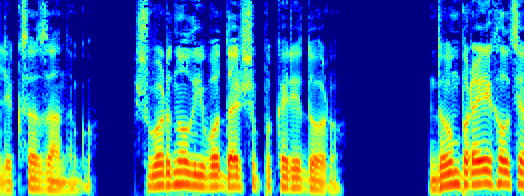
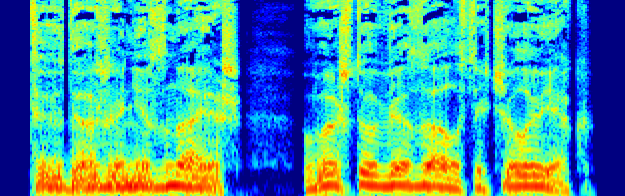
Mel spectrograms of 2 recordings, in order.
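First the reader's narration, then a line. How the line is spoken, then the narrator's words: Growled. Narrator (Russian): прорычал он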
